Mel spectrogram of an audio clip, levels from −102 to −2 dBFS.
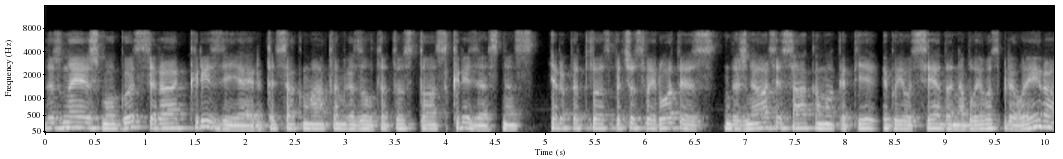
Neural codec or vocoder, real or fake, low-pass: none; real; 7.2 kHz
